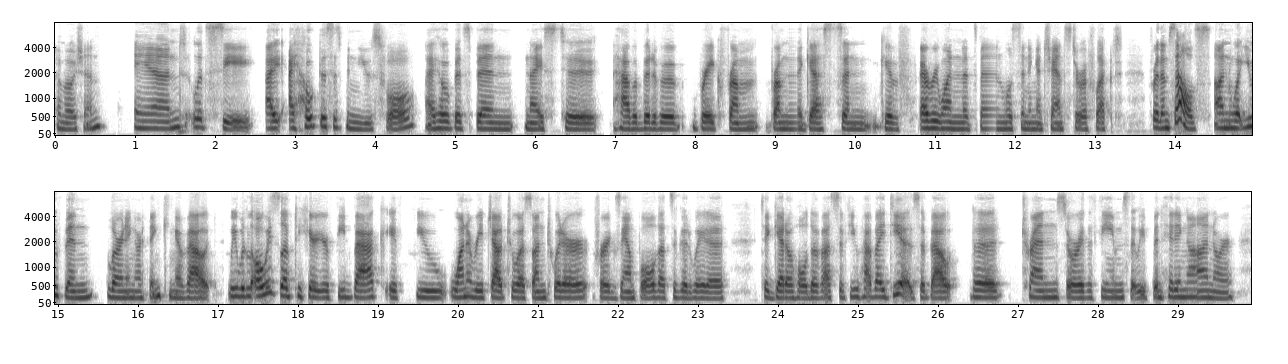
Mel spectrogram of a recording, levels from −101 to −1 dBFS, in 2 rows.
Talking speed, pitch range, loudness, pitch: 190 wpm, 175-195 Hz, -29 LUFS, 185 Hz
